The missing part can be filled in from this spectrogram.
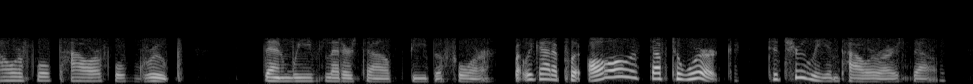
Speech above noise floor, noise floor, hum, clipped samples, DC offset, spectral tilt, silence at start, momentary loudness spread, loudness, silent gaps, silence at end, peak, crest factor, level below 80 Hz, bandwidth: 45 dB; -71 dBFS; none; under 0.1%; under 0.1%; -9.5 dB/octave; 0 s; 12 LU; -27 LUFS; none; 0.3 s; -8 dBFS; 20 dB; -74 dBFS; 3.6 kHz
